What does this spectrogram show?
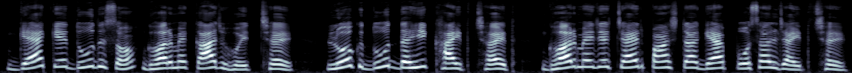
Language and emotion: Maithili, neutral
